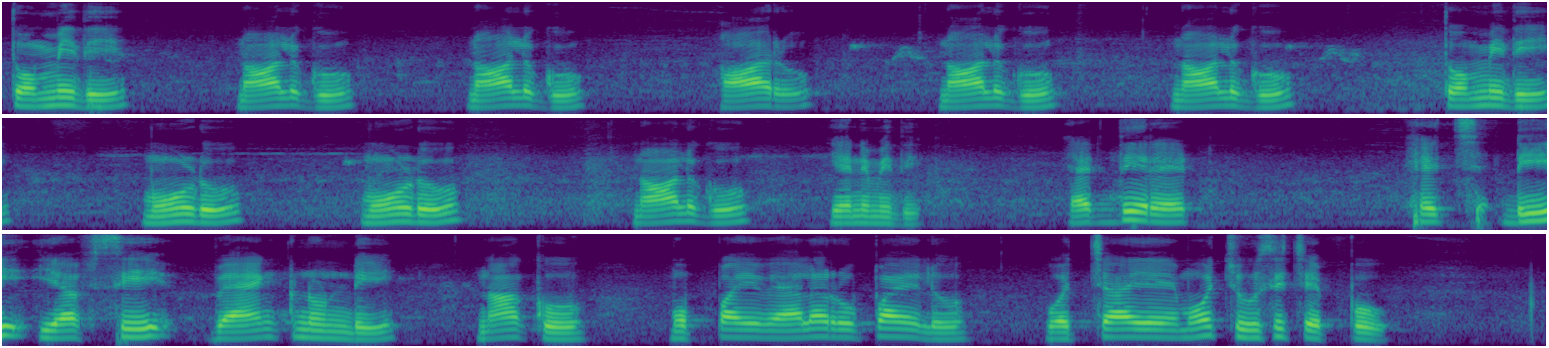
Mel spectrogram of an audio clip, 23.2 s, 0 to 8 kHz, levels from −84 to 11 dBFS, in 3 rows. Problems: background sounds at intervals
